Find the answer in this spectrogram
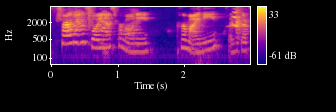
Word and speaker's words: Hermione: be for Halloween Charlotte join us for Moni Hermione that's how you say her name from Harry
